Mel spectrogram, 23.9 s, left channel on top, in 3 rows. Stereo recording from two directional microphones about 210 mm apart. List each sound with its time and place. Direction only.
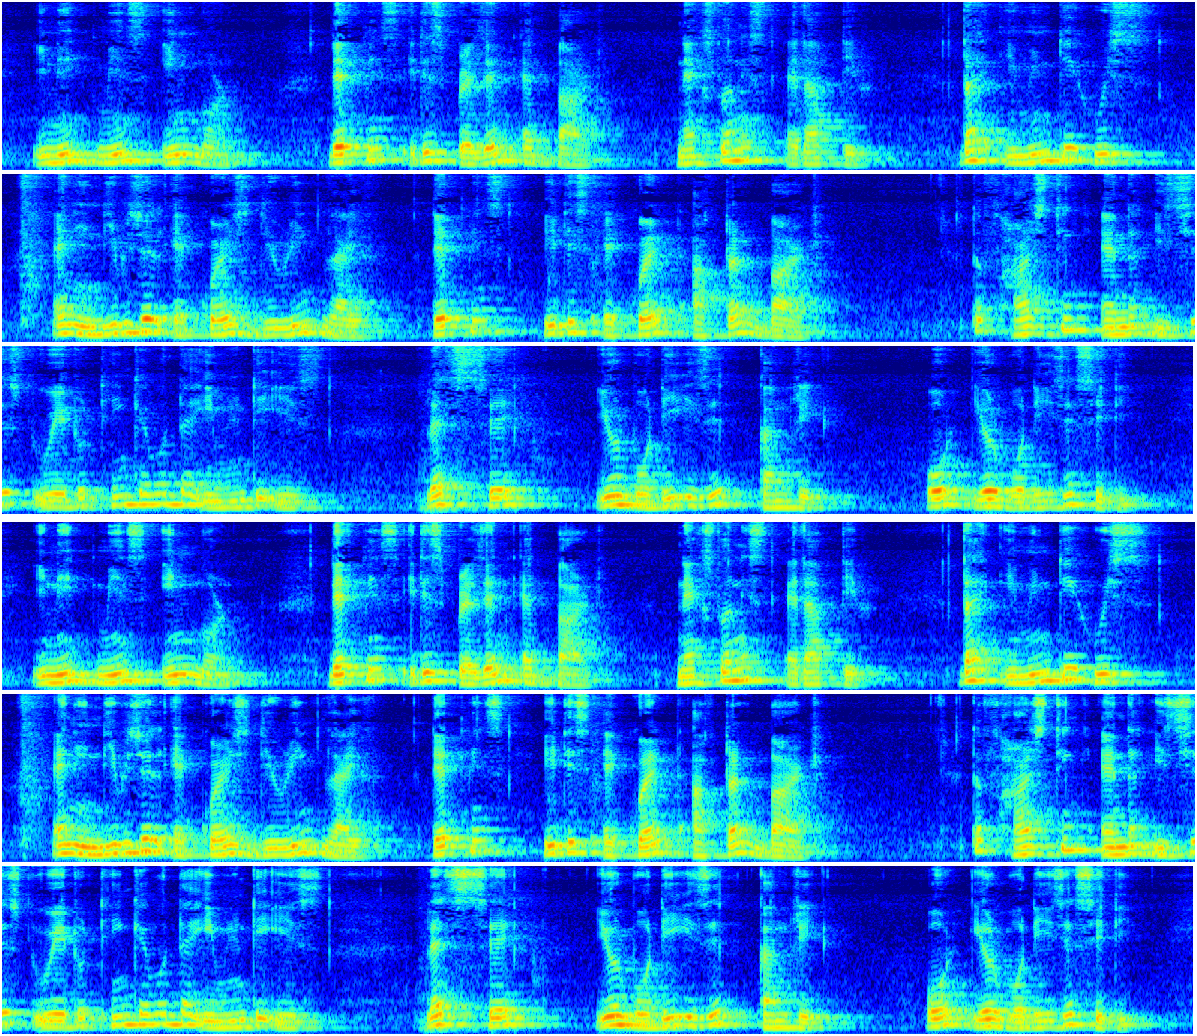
0.2 s speech: 35° right (ahead or behind)
14.4 s speech: 40° right (ahead or behind)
